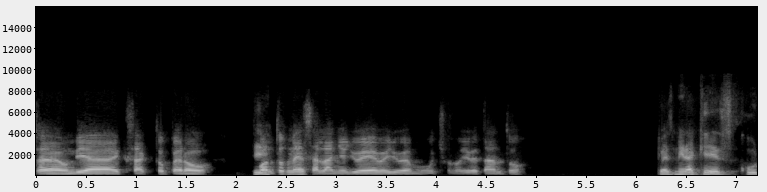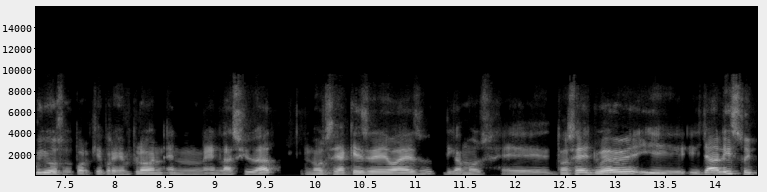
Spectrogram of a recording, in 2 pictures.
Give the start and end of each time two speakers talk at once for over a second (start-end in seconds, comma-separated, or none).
none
